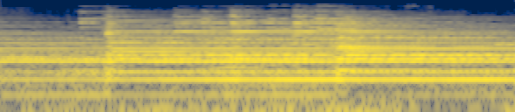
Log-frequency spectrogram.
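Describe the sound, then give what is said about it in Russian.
A church bell of the Astrakhan Kremlin rings with a rich, sustained hum, struck again about every second so fresh clangs bloom over the lingering tone, calling residents of Astrakhan to the evening service; steady, with no voices. “Колокол созвонится Кремля, зовет астраханцев на вечернюю службу.”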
